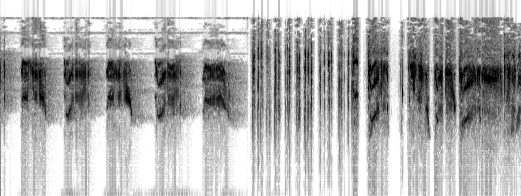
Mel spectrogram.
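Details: Swiftlet call and roosting sounds, stereo recording: five evenly spaced high buzzy chirps about half a second apart, followed by rapid clicking ticks and then longer, continuous shrill twittering.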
